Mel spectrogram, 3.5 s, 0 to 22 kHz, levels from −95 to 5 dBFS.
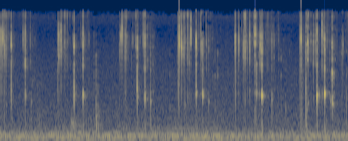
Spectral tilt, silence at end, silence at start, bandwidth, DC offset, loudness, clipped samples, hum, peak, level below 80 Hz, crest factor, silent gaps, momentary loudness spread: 0 dB/octave; 0 s; 0 s; 17 kHz; under 0.1%; -27 LUFS; under 0.1%; none; 0 dBFS; -46 dBFS; 30 dB; none; 8 LU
